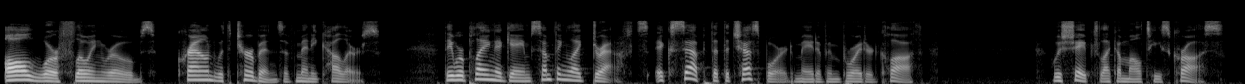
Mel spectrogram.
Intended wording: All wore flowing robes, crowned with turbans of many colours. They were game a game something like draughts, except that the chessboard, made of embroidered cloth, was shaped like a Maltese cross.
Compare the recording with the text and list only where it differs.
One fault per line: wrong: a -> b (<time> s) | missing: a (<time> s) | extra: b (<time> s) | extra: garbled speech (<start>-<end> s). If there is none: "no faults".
wrong: game -> playing (4.7 s)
